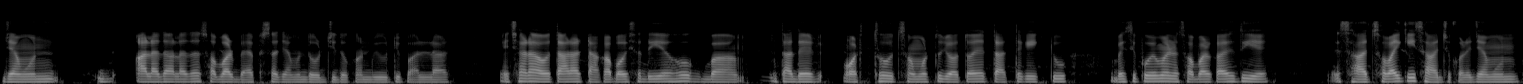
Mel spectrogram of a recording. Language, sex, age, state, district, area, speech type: Bengali, male, 18-30, West Bengal, Dakshin Dinajpur, urban, spontaneous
